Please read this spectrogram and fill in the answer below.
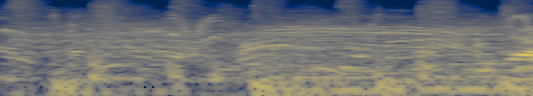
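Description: Background music with a steady beat and a voice over it.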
